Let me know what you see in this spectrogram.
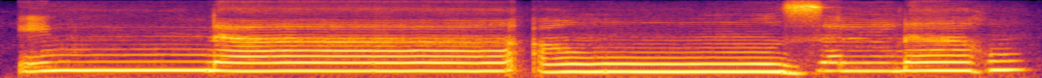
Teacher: نون مشدد کو ہم نے صرف ایک الف کے برابر کھینچ کر پڑھنا ہوگا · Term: نون مشدد کا غنہ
